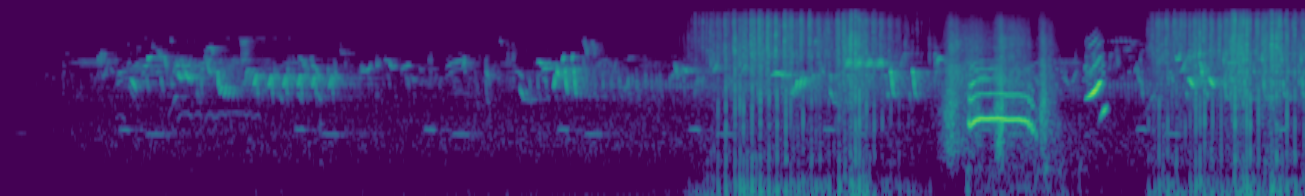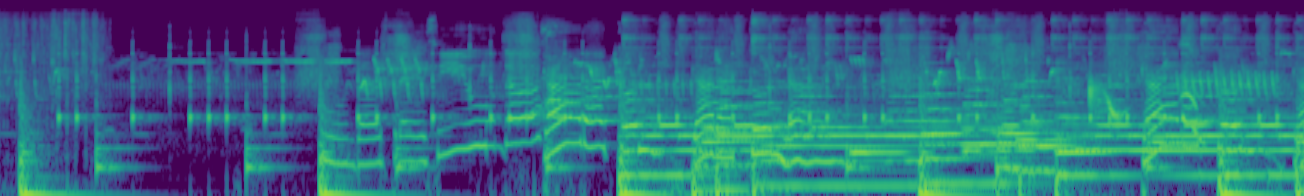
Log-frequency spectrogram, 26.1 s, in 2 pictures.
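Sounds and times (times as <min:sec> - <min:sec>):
small birds chirping: 0:00.4 - 0:26.0
rapid wing fluttering: 0:06.8 - 0:10.6, 0:11.5 - 0:14.4
held whistled bird call: 0:09.4 - 0:12.3, 0:14.7 - 0:17.1.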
